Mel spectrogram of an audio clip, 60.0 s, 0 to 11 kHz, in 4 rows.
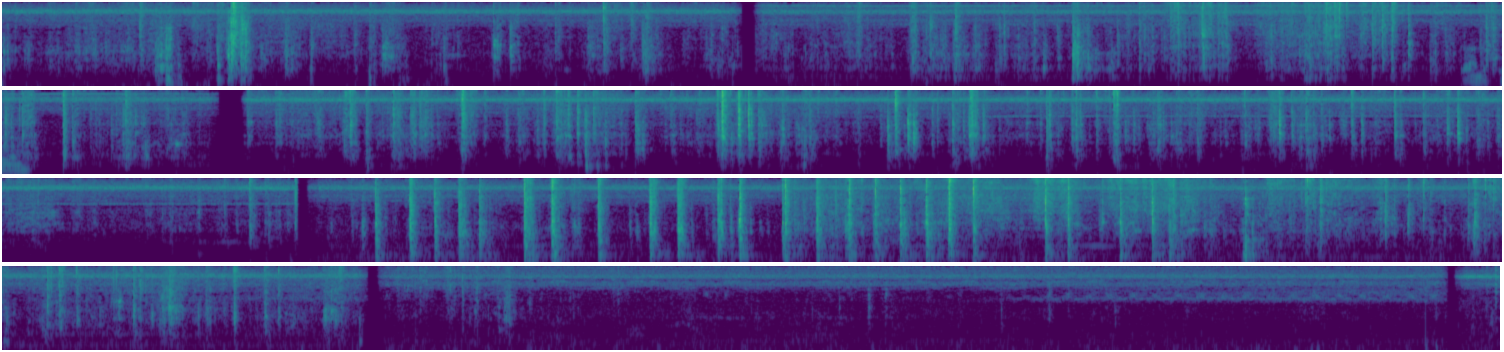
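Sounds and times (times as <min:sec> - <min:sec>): knocks and clicks on bamboo: 0:33.5 - 0:43.1.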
